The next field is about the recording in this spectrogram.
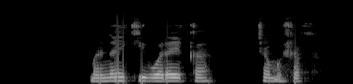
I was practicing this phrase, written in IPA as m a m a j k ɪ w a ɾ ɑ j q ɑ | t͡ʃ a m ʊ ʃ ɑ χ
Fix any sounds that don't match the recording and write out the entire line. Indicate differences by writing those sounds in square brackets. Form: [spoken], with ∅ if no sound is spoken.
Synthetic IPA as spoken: m a [n] a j k ɪ w a ɾ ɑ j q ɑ | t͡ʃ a m ʊ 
